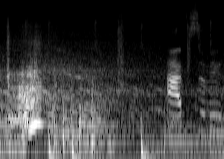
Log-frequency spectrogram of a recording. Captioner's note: tttttrrrrRRRRRAAAAAWWRRRR-RRRRAAAAAAWWWRRR!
